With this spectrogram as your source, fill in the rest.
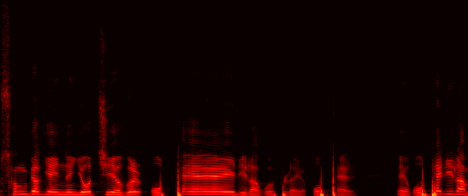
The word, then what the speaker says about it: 오펠: 있는요 지역을 오이라고 불러요 오펠 오이란 말 자체가 언덕이란 뜻입니다 성경에 오이라고 나오죠 오벨 예 거기가 영어 발음을 하면 오펠이 됩니다 오펠 예 요기요 지역에서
